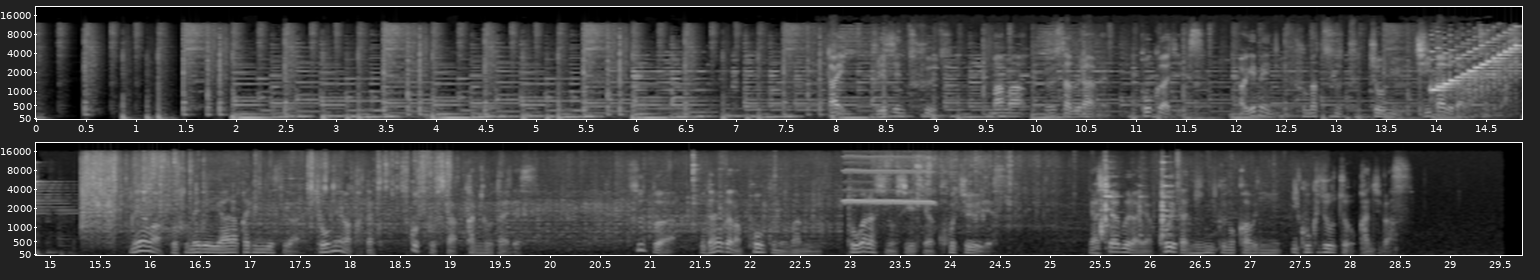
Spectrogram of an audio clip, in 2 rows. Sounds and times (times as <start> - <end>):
Speech: 7.9 - 14.4, 15.8 - 19.8, 20.8 - 24.6, 25.4 - 28.6.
